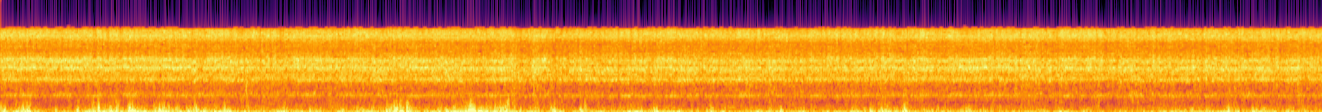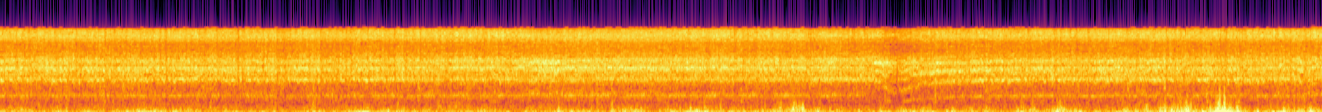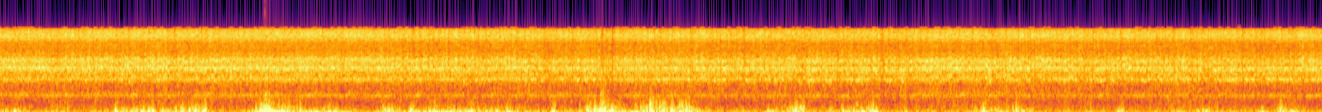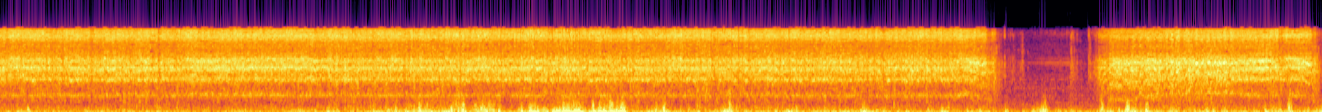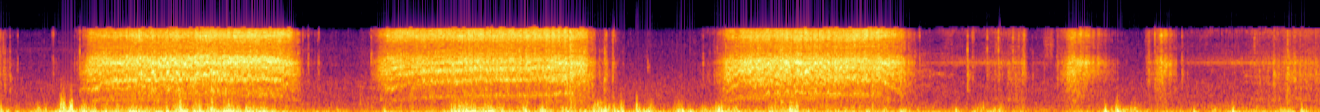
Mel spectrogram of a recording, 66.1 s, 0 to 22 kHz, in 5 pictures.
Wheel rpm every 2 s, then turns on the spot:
160, 160, 160, 160, 160, 160, 160, 160, 160, 160, 160, 140, 160, 160, 160, 160, 160, 160, 160, 160, 160, 160, 160, 160, 140, 80, 100, 120, 80, 90, 110, 20, 0.
58-60 62-64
